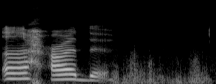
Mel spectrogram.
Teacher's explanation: کفواً احد، واو پر دو زبر کی تنوین، اس کے بعد حروف حلقی میں سے حمزہ ہے تو یہاں پر اظہار کا قاعدہ ہوگا، یعنی غنہ نہیں کریں گے اور دال وقف کی صورت میں ساکن ہو جائے گا تو یہاں پر ہم قلقلہ خوب ظاہر کریں گے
